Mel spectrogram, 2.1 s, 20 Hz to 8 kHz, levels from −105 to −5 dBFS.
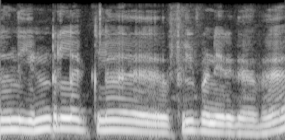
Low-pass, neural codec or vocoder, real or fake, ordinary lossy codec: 7.2 kHz; none; real; none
